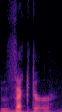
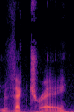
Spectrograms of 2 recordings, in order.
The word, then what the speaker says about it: Vectre: not sure the emperor i believe that's supposed to be pronounced vector not vectre as some people unpronounce it it's supposed to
